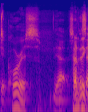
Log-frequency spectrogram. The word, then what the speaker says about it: Kouris: So this Chorus is the segment, sponsor. this episode is sponsored by Chorus. Chorus. Check Look at them this out. shirt. Not The cooties? It's pronounced chorus, like singing.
